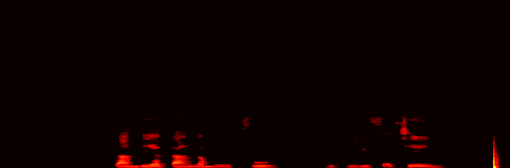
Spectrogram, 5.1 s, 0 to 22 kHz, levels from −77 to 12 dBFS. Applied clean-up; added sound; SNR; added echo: none; none; none; none.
